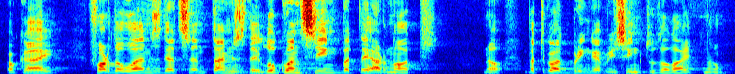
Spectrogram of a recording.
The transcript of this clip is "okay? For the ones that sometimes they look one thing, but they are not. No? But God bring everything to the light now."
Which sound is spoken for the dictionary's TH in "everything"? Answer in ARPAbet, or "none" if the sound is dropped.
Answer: S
